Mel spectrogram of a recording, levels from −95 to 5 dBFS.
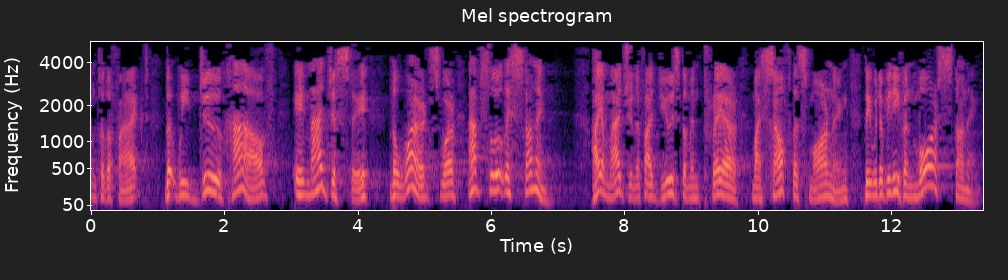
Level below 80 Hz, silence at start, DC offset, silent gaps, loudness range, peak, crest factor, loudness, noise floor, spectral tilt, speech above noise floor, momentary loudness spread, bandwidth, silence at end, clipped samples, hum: -66 dBFS; 0 s; under 0.1%; none; 1 LU; -6 dBFS; 20 dB; -26 LUFS; -55 dBFS; -7 dB/octave; 29 dB; 8 LU; 5.4 kHz; 0.05 s; under 0.1%; none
